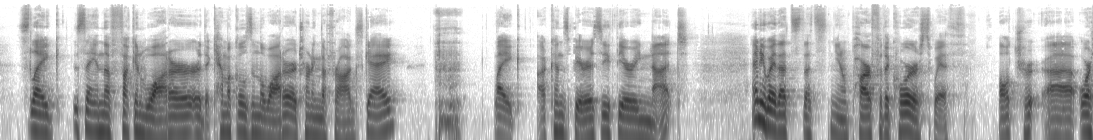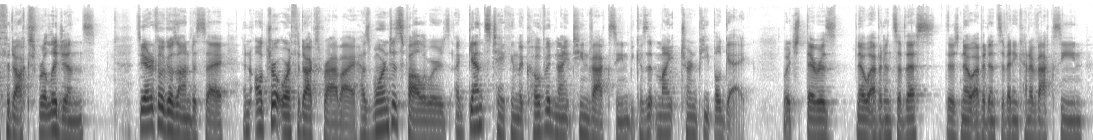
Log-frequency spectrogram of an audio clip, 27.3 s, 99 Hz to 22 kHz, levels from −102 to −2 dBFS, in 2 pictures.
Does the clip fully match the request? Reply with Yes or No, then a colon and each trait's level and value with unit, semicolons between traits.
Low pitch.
Yes: low, 120 Hz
